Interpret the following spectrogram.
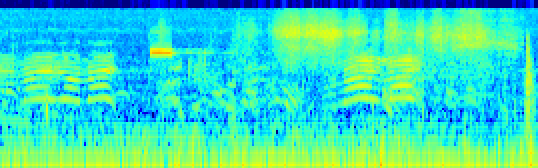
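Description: Distant shouting voices of players on the pitch, two short bursts of calls, over a steady low rumble from the outdoor microphone. A brief high chirp sounds about a second in.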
